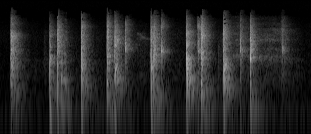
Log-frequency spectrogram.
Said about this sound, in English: We were filmed in front of a live audience, in case you guys were curious about the claps. Give yourself a round of applause, live audience.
